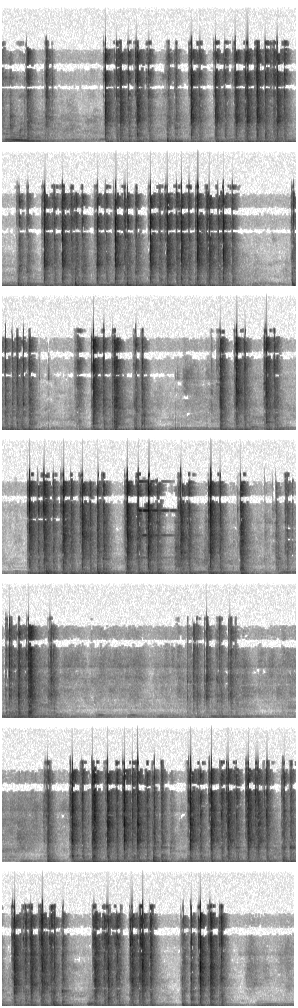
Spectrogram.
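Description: Portable manual typewriter being typed on: runs of rapid key strikes separated by several short pauses, over soft background jazz music.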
